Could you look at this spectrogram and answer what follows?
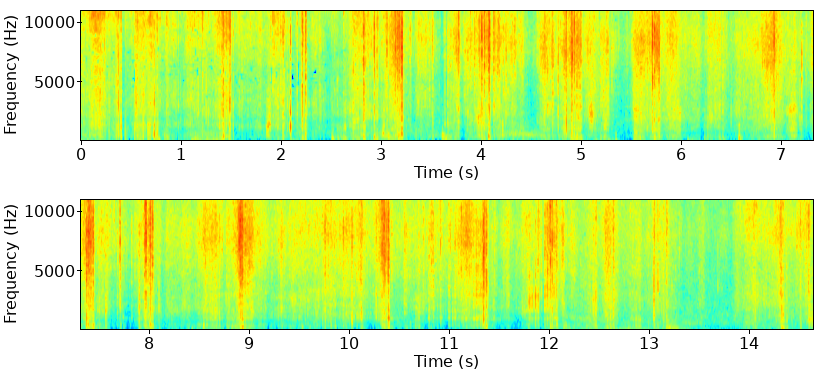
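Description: Plastic stretch wrap being cut open and pulled off by hand, crinkling and tearing in a dense, irregular run of crackles.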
